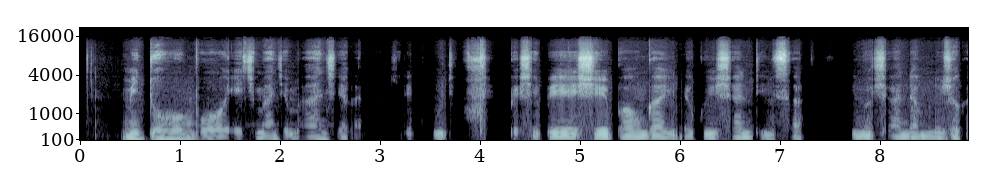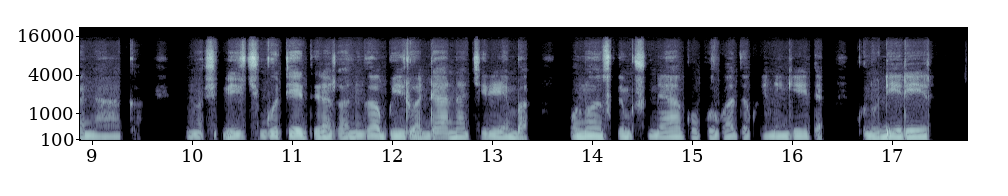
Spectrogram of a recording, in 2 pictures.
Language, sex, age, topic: Ndau, male, 18-24, health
